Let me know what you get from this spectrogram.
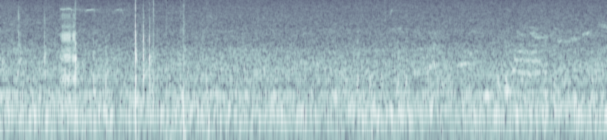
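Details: Low continuous buzzing from a hive of honey bees, with a brief burst of sharp clicks early on and otherwise an even, murmuring drone.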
